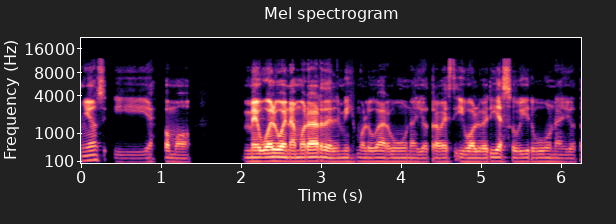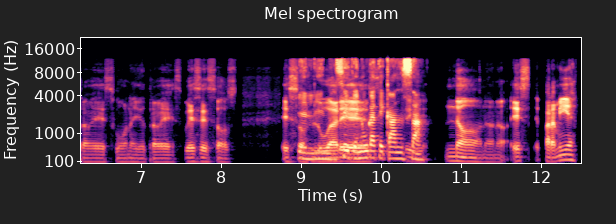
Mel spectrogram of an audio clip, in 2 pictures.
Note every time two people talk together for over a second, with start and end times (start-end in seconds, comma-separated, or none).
8.9-10.7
